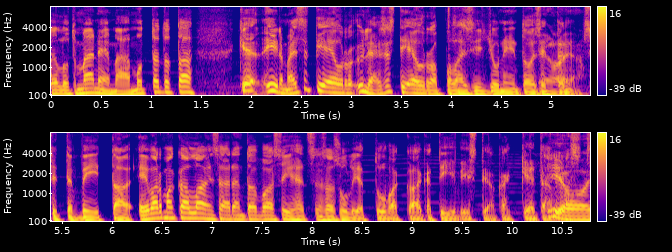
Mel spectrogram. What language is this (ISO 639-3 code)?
fin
